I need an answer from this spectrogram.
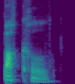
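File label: "buccal", English, British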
